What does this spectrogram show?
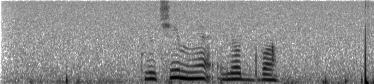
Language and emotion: Russian, neutral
